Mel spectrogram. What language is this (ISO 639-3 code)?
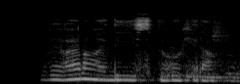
kab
